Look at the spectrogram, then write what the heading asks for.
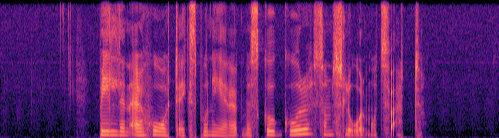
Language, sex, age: Swedish, female, 35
